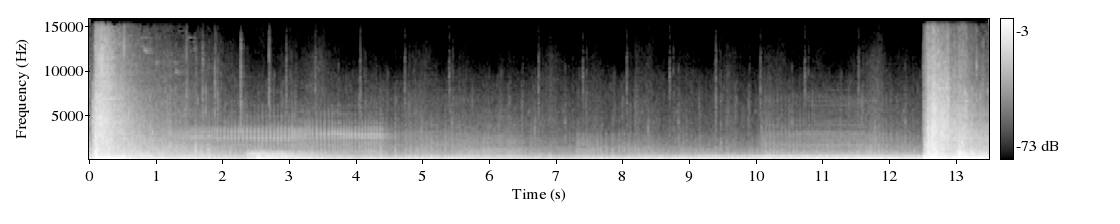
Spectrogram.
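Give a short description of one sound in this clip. Footsteps crunch over rough ground.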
